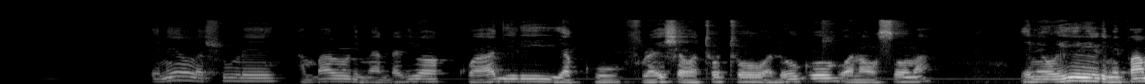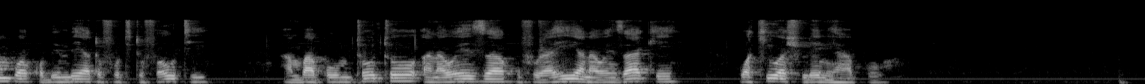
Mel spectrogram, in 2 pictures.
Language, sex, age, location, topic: Swahili, male, 18-24, Dar es Salaam, education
